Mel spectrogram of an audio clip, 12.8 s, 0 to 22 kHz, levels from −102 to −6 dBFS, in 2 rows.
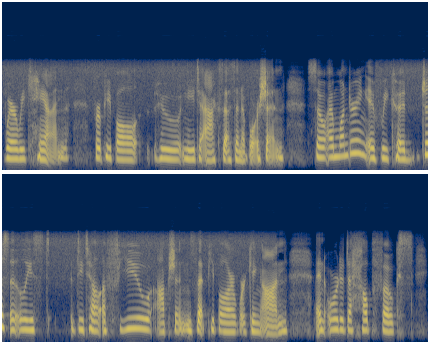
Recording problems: high frequencies cut off; noticeable; nothing above 5.5 kHz
hiss; faint; until 4 s and from 5.5 to 11 s; 25 dB below the speech

